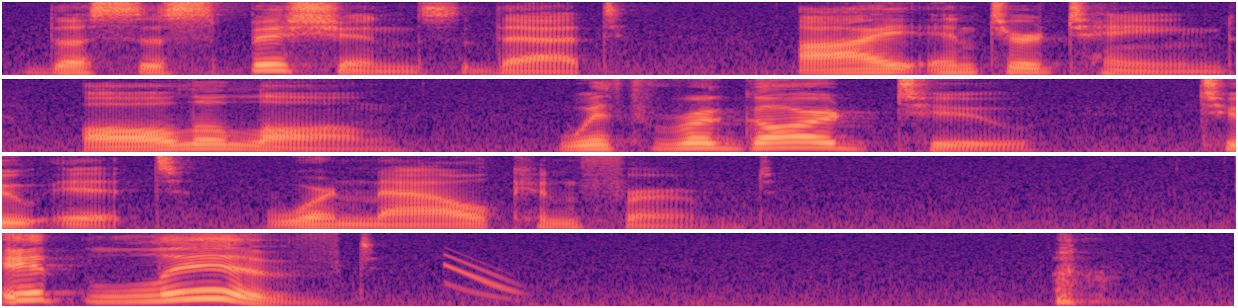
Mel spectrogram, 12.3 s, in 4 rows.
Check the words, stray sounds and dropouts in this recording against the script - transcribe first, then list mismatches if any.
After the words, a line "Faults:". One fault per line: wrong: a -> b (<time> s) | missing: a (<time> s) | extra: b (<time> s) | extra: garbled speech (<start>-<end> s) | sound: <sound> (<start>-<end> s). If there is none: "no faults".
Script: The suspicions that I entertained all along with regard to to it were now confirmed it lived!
The suspicions that I entertained all along with regard to to it were now confirmed it lived!
Faults:
sound: chirp (10.4-10.6 s)
sound: cough (11.9-12.1 s)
